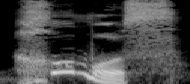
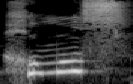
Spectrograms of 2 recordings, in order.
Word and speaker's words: hummus: Hummus. Are you one of those guys that pronounces it hummus? That's how we say it in Israel.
